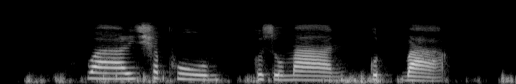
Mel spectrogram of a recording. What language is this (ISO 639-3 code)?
tha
